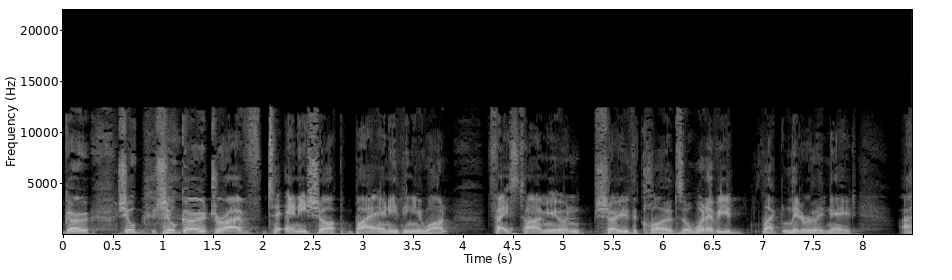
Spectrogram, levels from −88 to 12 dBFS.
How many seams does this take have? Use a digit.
0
